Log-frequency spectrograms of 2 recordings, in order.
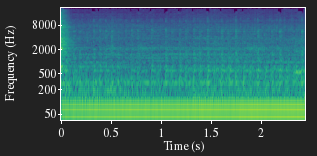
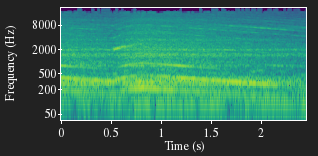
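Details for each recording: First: Usha mixer grinder, 230 V AC 750 W, before repair: steady low motor hum with a faint rapid knocking rattle inside as speed varies; motor knocking from worn shaft bushes. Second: Usha mixer grinder, 230 V AC, after bush repair and reassembly: smooth high-pitched motor whine with steady tone sagging slightly as it slows, no rattle or sparking crackle: normal motor run.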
